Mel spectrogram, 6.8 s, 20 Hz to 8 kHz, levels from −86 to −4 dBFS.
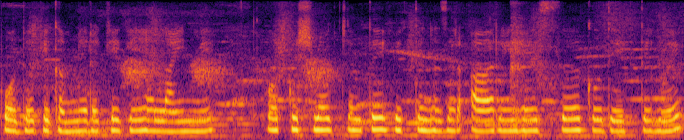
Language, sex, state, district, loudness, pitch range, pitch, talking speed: Hindi, female, Punjab, Kapurthala, -16 LUFS, 220-240 Hz, 230 Hz, 175 wpm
